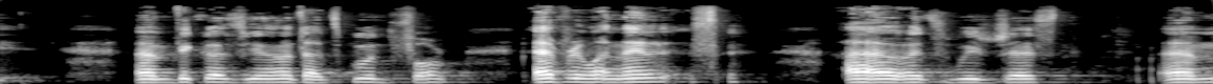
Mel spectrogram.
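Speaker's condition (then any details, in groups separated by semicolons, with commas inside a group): Cerebral palsy; hyperventilates without physiotherapy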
